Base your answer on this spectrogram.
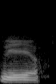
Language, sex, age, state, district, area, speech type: Nepali, male, 30-45, West Bengal, Kalimpong, rural, conversation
